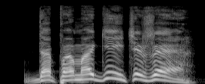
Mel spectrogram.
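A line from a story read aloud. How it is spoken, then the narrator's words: Hoarse rasp. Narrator (Russian): прохрипел я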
